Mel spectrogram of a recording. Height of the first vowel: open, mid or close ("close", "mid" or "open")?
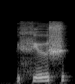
close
